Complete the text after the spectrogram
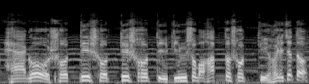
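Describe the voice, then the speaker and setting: A sly, bossy cartoon father voiced by a man rattles off his lines at breakneck speed. The voice is a bit high and brusque, with faint music running behind. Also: a bit bright, lightly acted. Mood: scheming. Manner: brusque, teasing, quick-talking. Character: scheming middle-aged father, sly and bossy. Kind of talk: cartoon comedy voice acting.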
